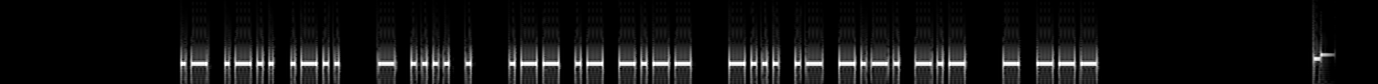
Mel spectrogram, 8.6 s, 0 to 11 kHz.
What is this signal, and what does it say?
Morse code, heard as a keyed tone, about 34 wpm, 700 Hz. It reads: ALL THE WAY BACK TO
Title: Sets of 5 Words Encore 35wpm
